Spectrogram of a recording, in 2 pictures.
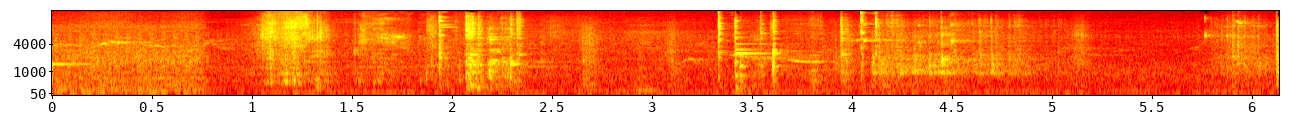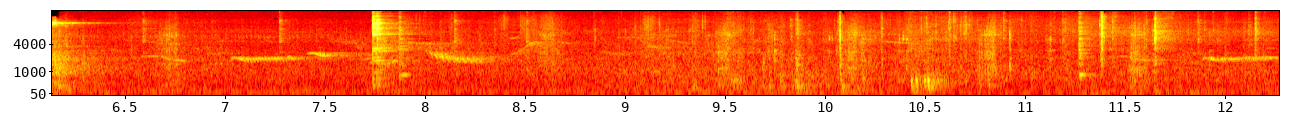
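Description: A spoon clinks and scrapes against a metal pot.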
